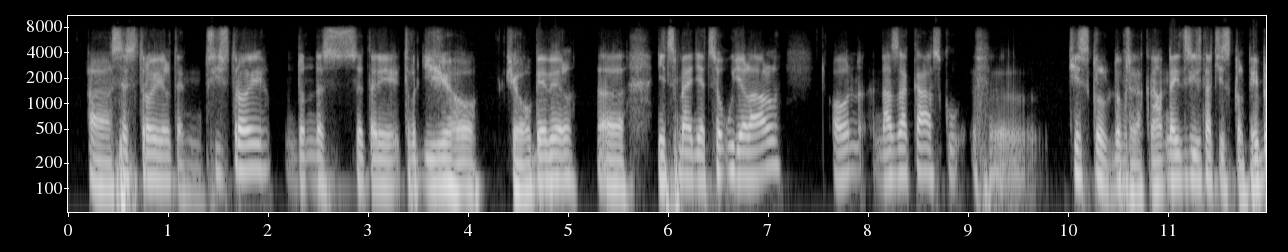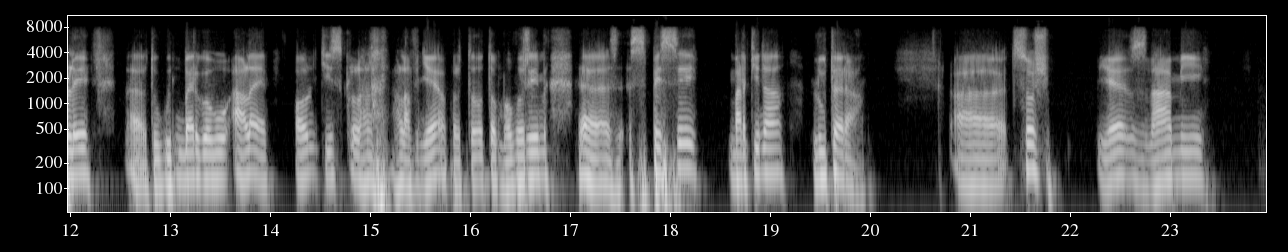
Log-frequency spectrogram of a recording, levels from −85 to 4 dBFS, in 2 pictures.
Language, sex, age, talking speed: Czech, male, 40-59, 100 wpm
